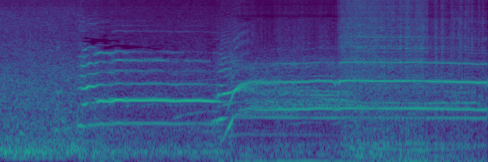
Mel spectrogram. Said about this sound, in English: So we're venting our frustrations this evening as a group, collectively. We are venting, and we will scream to the heavens.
